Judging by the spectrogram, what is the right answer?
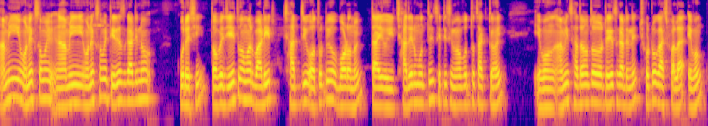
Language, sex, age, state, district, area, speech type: Bengali, male, 45-60, West Bengal, Nadia, rural, spontaneous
